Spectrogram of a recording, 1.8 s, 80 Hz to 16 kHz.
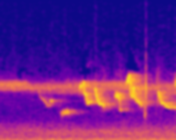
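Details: Warbling white-eye song recorded 26 June 2021 in Hashimoto, Wakayama Prefecture, Japan, using a Nikon Coolpix P900: a few falling whistles, then a rush of bright, twittering high notes against a steady shrill background hum.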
